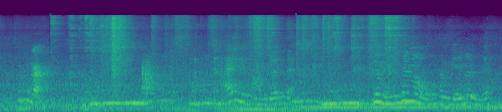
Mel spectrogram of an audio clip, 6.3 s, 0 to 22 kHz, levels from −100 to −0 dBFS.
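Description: No technical faults can be heard anywhere in this recording of sounds, and the signal stays intact throughout.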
